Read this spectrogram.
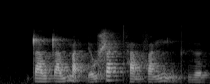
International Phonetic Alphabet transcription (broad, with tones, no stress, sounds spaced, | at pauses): ʈ a˧ w ʈ a˧˥ w m a˨˩ t̚ ɗ ə˧˥ w ʂ a˦˥ t̚ t̪ʰ a˧ m f a˧˥ ŋ ɲ ə˨˩˨ ŋ t̪ʰ ɨ˧ ə̯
